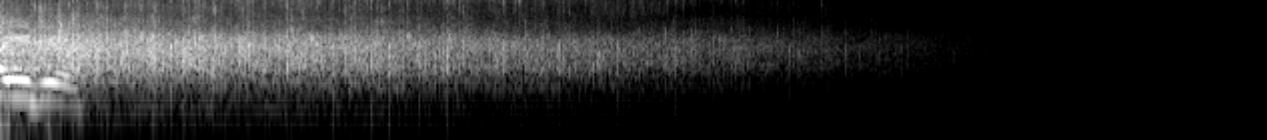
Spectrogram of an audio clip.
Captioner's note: applause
